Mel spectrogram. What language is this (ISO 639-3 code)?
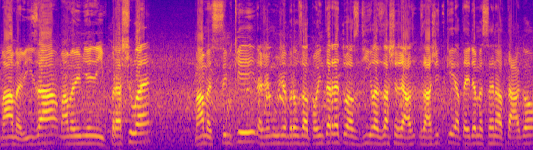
ces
